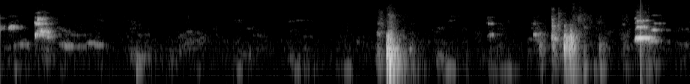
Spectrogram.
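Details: Cavalier King Charles Spaniel puppies, a blenheim litter of five in a home puppy pen, give sparse soft whimpers and squeaks, mixed with dull knocks and a sharp click from movement in the pen.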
